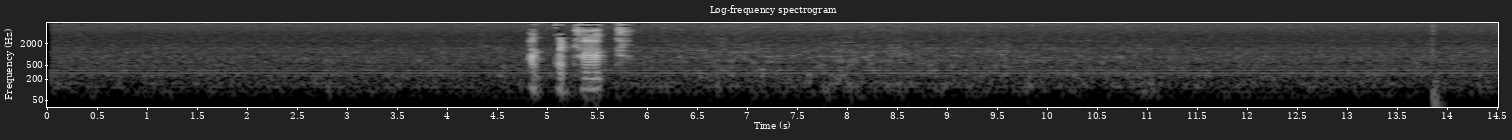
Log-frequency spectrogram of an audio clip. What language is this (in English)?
Tlingit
